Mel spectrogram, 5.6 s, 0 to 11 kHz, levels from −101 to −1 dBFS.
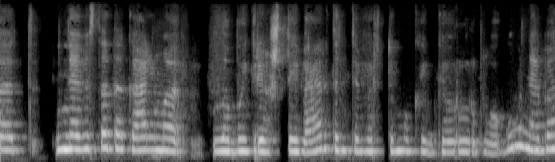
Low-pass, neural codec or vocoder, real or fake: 9.9 kHz; none; real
